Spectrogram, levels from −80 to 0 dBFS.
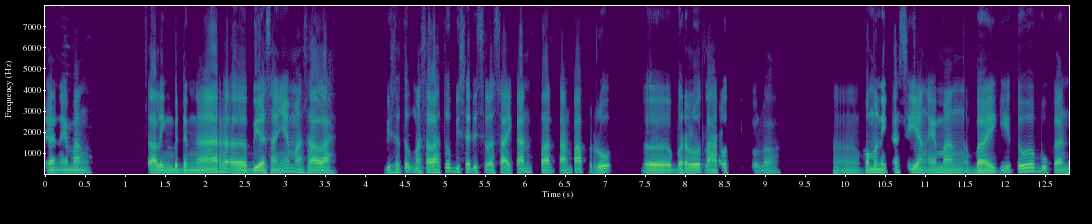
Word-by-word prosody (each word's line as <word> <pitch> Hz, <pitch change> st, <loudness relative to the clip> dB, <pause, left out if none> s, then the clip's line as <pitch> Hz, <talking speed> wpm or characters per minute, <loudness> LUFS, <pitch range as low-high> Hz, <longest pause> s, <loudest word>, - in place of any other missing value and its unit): dan 105 Hz, 0 st, 0 dB
emang 110 Hz, +1 st, -2 dB, 0.7 s
saling 115 Hz, +1 st, +2 dB
mendengar, 110 Hz, +4 st, +2 dB
eee, 115 Hz, -3 st, +4 dB
biasanya 115 Hz, +4 st, +2 dB
masalah, 110 Hz, -4 st, +1 dB, 0.6 s
bisa 120 Hz, +2 st, -2 dB
tuh -, -, -2 dB
masalah 120 Hz, -1 st, +2 dB
tuh, 165 Hz, -1 st, 0 dB
bisa 130 Hz, -2 st, -3 dB
diselesaikan 115 Hz, +2 st, -1 dB
pa 110 Hz, -1 st, +1 dB
tanpa 110 Hz, +4 st, -1 dB
perlu, 130 Hz, +2 st, -1 dB, 0.4 s
eee, 115 Hz, -1 st, +5 dB
berlarut 120 Hz, 0 st, +2 dB
larut, 125 Hz, +3 st, -1 dB
gitu -, -, -15 dB
loh 90 Hz, -1 st, -8 dB, 0.7 s
heeh, 105 Hz, -1 st, -7 dB
komunikasi 120 Hz, 0 st, 0 dB
yang 120 Hz, -, 0 dB
emang 115 Hz, 0 st, -2 dB
baik 110 Hz, -1 st, +4 dB
itu 100 Hz, +8 st, -1 dB, 0.2 s
bukan 115 Hz, -2 st, -2 dB
115 Hz, 130 wpm, -23 LUFS, 110-120 Hz, 0.7 s, eee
